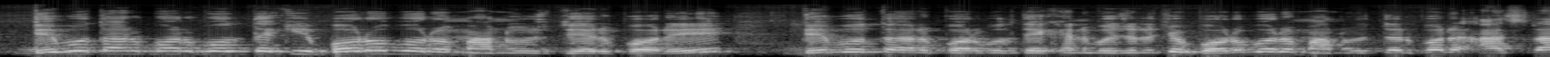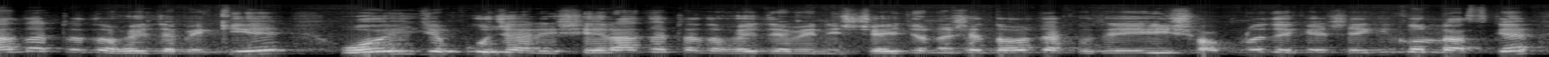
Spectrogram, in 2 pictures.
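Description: A man's voice: a little high, bright, forceful tone. A man teaching a poem line by line. He reads each verse, then asks and answers his own questions to explain it.

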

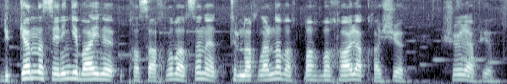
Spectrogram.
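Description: Man chattering over a game, bursting out loud. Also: fairly high pitch, quick pace, faint music behind. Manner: talks to game characters, loud sudden outbursts. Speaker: gaming streamer. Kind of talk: casual game commentary.

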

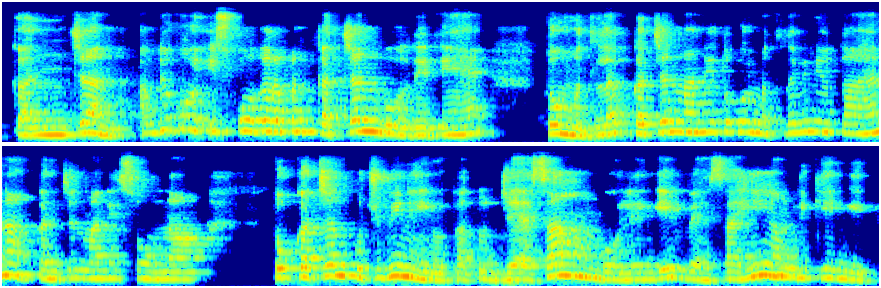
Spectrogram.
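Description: A woman teaching Hindi to young children in an online class, slowly and patiently repeating words for them to say back. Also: medium pitch, reverberant. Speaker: primary school Hindi teacher.

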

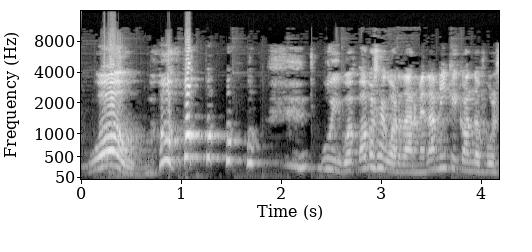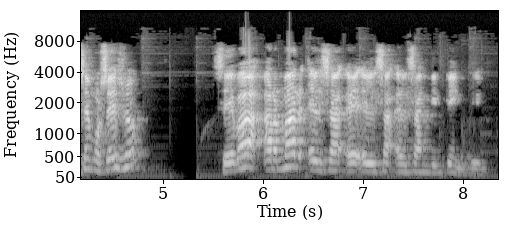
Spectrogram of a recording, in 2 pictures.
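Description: A man commenting on his gameplay at home. His high, bright voice leaps wildly in pitch as he swears and yells at enemies on screen. Faint game music plays behind him. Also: a little fast, lo-fi sound. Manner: excitable, swears and shouts at enemies. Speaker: gamer. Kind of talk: let's-play commentary.

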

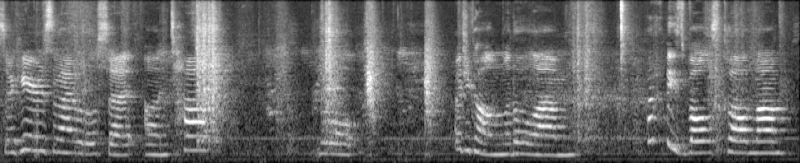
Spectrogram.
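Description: High-voiced young woman rambling through a house tour. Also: unhurried, long pauses. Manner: rambling, giggly, self-deprecating. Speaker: vlogger giving a house tour. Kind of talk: casual house-tour narration. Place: cluttered home at night, handheld phone walkthrough. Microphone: phone camera held by the walker. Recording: noisy home recording.

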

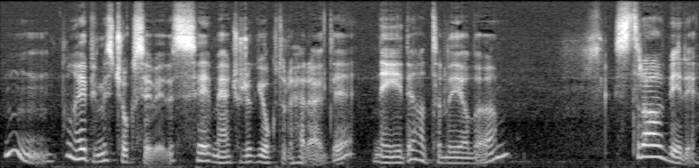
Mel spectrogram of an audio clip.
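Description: Encouraging male teacher with a gravelly voice. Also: mid-range voice, very animated, normal speed, a little mellow. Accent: Turkish. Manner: encouraging, prompting children to repeat words. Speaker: primary school English teacher. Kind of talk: online lesson for young children.

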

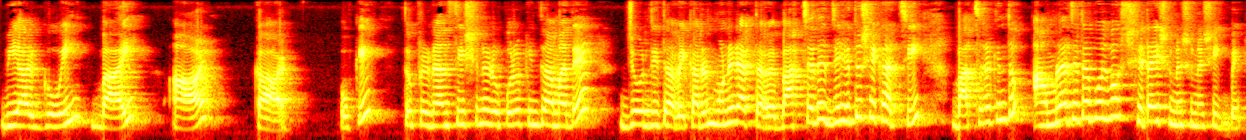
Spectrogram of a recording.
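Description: A woman with a Bengali accent teaching spoken English, saying example sentences slowly and carefully spaced. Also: fairly high pitch, echoey room.

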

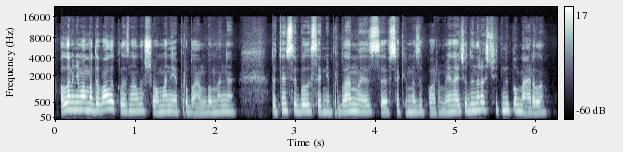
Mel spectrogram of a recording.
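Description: A young woman chatting candidly as a guest, telling stories in a rapid, animated way. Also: mid-range voice. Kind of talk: candid casual chat.

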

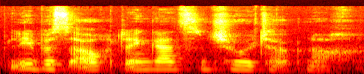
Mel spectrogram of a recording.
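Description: A woman reading a first-person novel aloud at a steady storytelling pace. Her voice sits in a middle range. She grows expressive and lifts her voice when the narration turns anxious. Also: medium pitch, normal speed, creaky, slightly rough. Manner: expressive, rising with excitement in tense passages. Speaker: reader.

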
